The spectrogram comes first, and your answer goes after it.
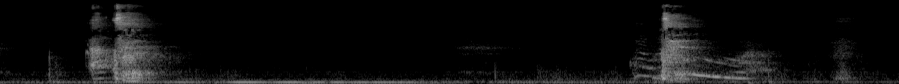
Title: More morning sneezes on the couch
